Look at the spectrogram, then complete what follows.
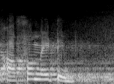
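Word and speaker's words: affirmative: फिर से pronunciation अफर्मेटिव, ठीक है, यहाँ पे आर साउंडेड नहीं है, अफर्मेटिव, ठीक है, अफर्मेटिव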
